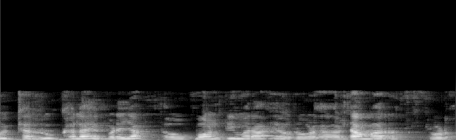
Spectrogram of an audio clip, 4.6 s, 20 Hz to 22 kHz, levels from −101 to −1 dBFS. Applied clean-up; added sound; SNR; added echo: classical method WPE with log-MMSE.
